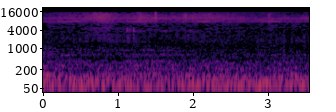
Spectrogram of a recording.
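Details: Constant low engine-like rumble and hiss, as from a passing vehicle, with no animal sound heard.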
